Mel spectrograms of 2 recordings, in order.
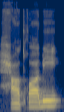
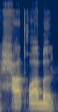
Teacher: با کے نیچے جو زیر ہے اس کو آپ نے ختم کر دینا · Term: وقف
